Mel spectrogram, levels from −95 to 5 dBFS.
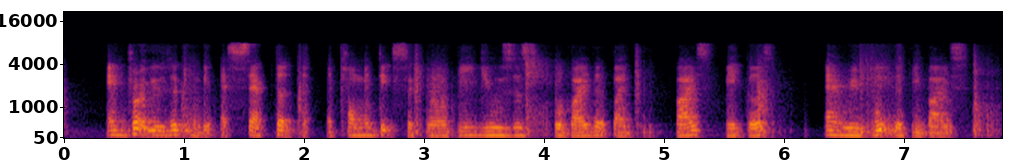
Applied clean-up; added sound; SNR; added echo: neural mask model RNNoise.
